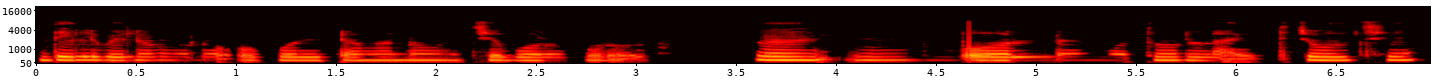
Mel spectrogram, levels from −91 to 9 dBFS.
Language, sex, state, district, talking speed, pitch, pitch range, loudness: Bengali, female, West Bengal, Malda, 120 wpm, 225 Hz, 215-235 Hz, -38 LUFS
